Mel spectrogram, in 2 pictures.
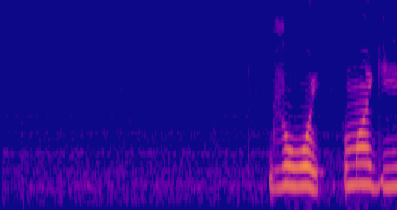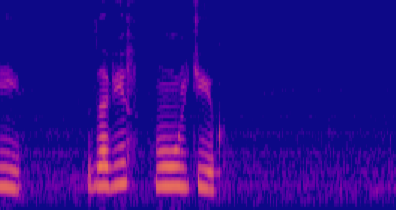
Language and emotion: Russian, sad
